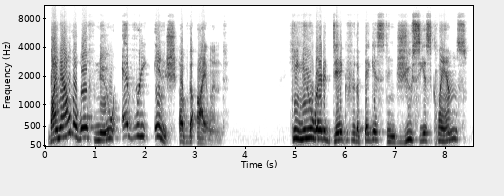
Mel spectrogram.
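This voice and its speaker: A man reading a children's nature story aloud, with expressive, emphatic phrasing and dramatic pauses. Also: sits high, poor audio.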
